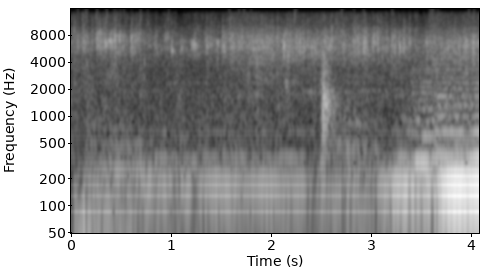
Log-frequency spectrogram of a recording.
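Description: Breaded mackerel fritters deep-frying in a pan of hot oil: a steady crackling sizzle. Soft music comes in under it and grows louder near the end.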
